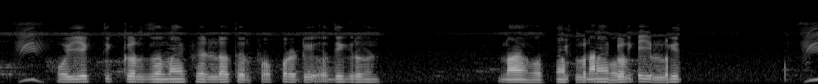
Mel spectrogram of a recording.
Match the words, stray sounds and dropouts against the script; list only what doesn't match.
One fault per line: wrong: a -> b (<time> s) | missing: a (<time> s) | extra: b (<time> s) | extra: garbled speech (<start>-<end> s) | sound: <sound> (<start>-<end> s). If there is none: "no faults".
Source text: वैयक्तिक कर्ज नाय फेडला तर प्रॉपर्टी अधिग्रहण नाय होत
extra: garbled speech (5.6-6.8 s)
